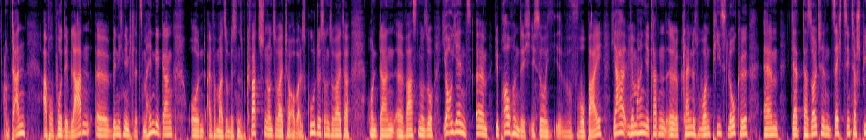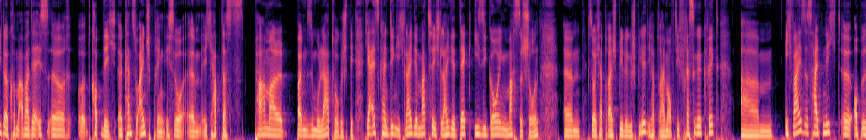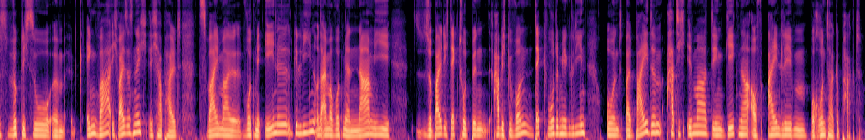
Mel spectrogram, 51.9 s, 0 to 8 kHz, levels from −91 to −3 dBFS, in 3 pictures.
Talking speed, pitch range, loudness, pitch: 195 wpm, 110-145 Hz, -18 LUFS, 125 Hz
